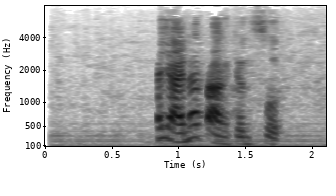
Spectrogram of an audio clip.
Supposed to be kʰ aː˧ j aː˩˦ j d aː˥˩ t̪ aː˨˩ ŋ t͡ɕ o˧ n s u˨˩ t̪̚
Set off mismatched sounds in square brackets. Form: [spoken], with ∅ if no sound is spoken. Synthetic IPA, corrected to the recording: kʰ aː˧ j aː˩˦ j [n] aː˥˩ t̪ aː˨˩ ŋ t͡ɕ o˧ n s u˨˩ t̪̚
